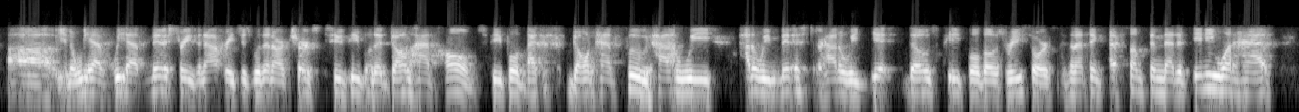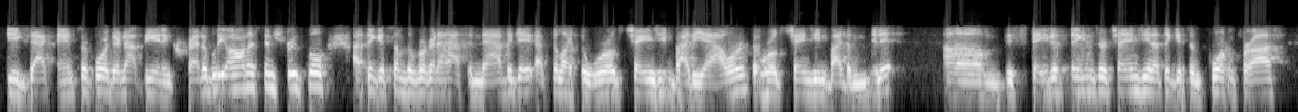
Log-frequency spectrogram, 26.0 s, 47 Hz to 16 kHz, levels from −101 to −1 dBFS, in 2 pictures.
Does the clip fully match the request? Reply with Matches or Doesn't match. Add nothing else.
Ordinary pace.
Doesn't match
